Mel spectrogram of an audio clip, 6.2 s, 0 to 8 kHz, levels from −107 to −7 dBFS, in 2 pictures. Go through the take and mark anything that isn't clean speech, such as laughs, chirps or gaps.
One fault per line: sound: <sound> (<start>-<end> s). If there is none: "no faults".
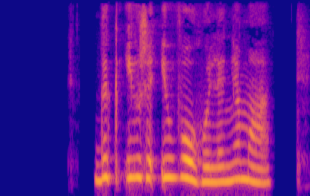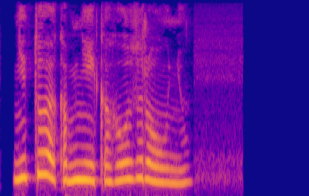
no faults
